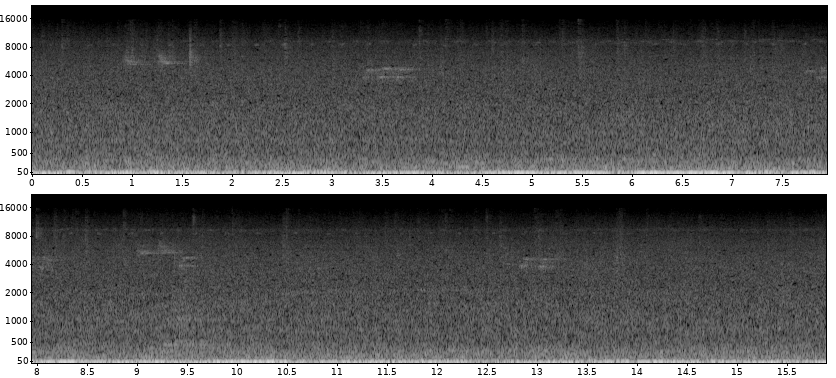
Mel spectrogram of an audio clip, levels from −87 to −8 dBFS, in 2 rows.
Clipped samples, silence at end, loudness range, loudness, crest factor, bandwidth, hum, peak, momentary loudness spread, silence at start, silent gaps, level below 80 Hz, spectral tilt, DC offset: under 0.1%; 0 s; 3 LU; -37 LUFS; 14 dB; 13.5 kHz; none; -16 dBFS; 5 LU; 0 s; none; -32 dBFS; -4.5 dB/octave; under 0.1%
